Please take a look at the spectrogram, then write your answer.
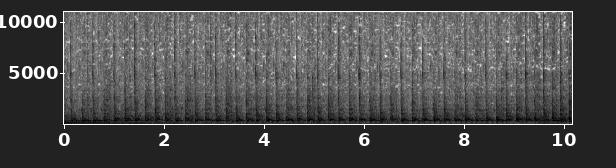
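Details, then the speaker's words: Single-cylinder China diesel engine removed from a water pump: sharp regular metallic knocks about twice a second over a thin running note, like iron striking iron inside; cause suspected, crank turned by hand shows no such noise. "আর মনে হচ্ছে যেন ইঞ্জিনের কোথাও যেন আঘাত লাগছে লোহায় লোহায় আঘাত খেলে যেমন হয় সেরকম যেন আঘাত লাগছে"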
